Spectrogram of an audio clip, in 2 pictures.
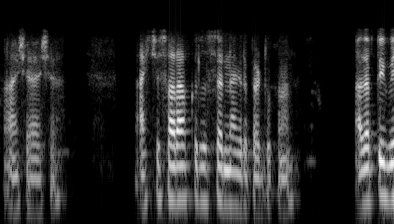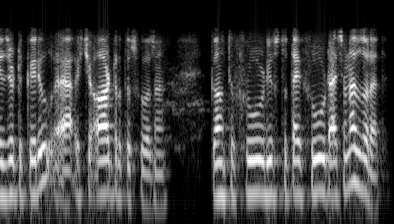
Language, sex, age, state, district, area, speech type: Kashmiri, male, 30-45, Jammu and Kashmir, Srinagar, urban, conversation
